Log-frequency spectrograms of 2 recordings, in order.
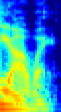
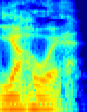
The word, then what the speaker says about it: Yahweh: Um, uh, but it was probably pronounced. I'm Jewish ethnically. I'm not kidding. I am ethnically Jewish, but like not observant. It was Yahweh. It was probably pronounced like Yahweh or something. Jehovah is something else that people suggest, but it probably wasn't Jehovah. It was probably Yahweh.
